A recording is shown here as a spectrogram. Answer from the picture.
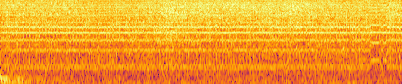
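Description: Steady background hiss, with a few faint, steady high tones running through it.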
